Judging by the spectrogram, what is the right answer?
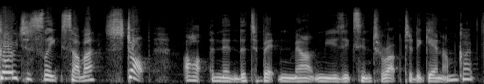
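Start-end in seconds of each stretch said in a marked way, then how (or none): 0.0-1.5 loud shout. Retelling a partner shouting at a child to go to sleep: imitating a partner shouting. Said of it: "Dan shouting out to the kids".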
